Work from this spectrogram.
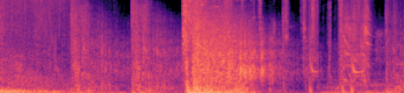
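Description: Fortnite Battle Royale gunfire, loud bursts of rapid shots in clustered volleys separated by short gaps, with a heavy sustained burst in the middle and sharp individual cracks toward the end.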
